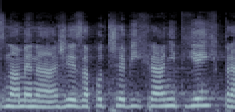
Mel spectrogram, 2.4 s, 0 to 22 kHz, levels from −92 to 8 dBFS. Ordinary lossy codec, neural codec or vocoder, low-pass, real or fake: AAC, 48 kbps; none; 14.4 kHz; real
